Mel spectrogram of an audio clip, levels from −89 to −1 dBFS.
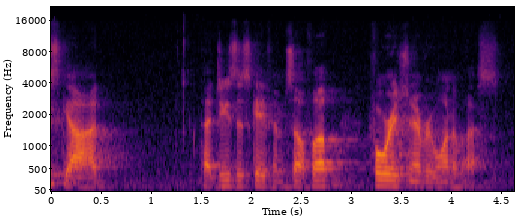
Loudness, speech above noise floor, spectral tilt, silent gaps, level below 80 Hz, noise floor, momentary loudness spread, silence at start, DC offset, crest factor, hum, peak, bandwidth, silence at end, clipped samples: -33 LUFS; 28 dB; -3.5 dB/octave; none; -78 dBFS; -61 dBFS; 13 LU; 0 s; under 0.1%; 20 dB; none; -14 dBFS; 18.5 kHz; 0.2 s; under 0.1%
